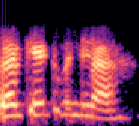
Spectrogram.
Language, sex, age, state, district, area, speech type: Tamil, female, 60+, Tamil Nadu, Nilgiris, rural, conversation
